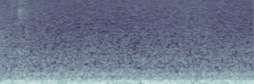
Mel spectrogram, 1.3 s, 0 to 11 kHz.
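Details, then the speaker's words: 4th-gen Toyota 4Runner, after replacing and greasing front sway bar bushings to chase a front-end clunk, reversing slowly in driveway: low steady rumble with no knock or clunk, where 5 to 10 clunks used to occur; bushings may have been the cause. "Those sway bar bushings might have been it, because that's the first time I've backed up in my driveway and not had a single clunk."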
